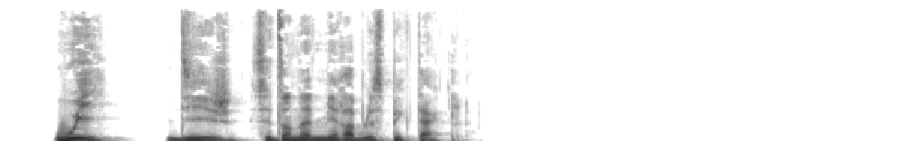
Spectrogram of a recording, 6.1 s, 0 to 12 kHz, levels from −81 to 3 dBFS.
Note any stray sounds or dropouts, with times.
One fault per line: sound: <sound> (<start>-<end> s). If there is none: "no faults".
no faults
